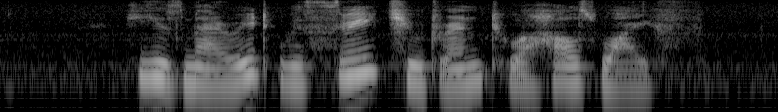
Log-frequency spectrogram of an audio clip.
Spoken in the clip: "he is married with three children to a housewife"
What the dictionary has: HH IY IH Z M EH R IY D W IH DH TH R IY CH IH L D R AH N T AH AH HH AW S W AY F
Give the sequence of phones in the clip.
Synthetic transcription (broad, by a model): HH IY IH Z M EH R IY D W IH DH TH R IY CH IH L D R AH N T AH AH HH AW S W AY F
